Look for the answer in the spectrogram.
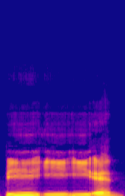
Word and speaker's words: been: 但是我们昨天讲的那个 been b e e n 这个不一样，这个在美音中呢，那个 e e 发 e 的声音，口型大一些，所以读成。 been been been，但这个看看它的呃过去分词都是 seen，注意这不一样哦。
